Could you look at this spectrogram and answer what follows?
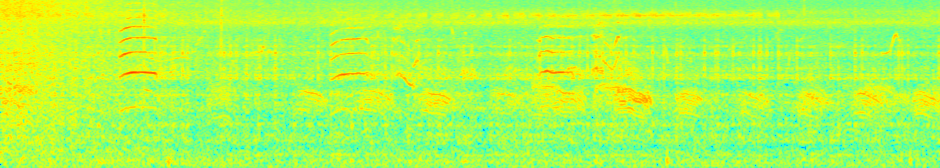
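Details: Lesser whistling ducks with their ducklings, Udaipur, Rajasthan, India, give thin, squeaky whistled notes, several short calls in a loose chattering series, over a steady background hiss.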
